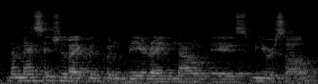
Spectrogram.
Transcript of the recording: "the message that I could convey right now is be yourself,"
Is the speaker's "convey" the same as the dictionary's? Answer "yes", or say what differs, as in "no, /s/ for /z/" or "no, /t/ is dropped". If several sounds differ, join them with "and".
yes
